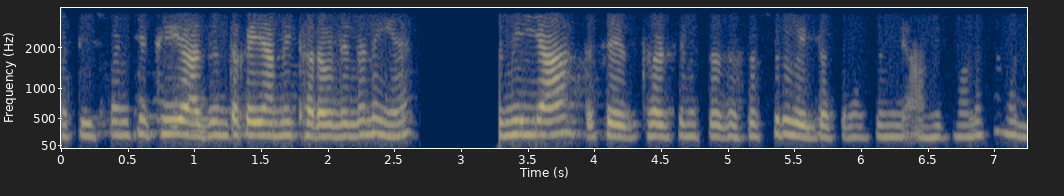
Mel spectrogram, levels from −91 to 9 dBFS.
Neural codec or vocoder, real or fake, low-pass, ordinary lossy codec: none; real; 3.6 kHz; none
